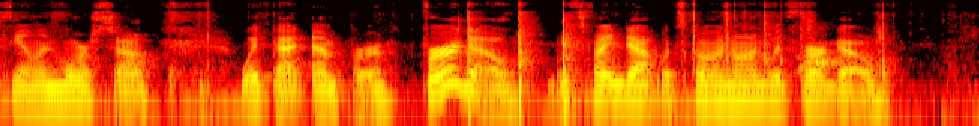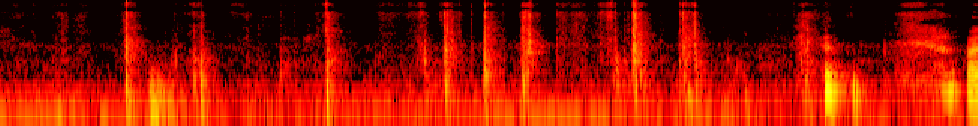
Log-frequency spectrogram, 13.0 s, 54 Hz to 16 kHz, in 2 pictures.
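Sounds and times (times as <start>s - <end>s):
cards being shuffled: 3.1s - 12.1s.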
